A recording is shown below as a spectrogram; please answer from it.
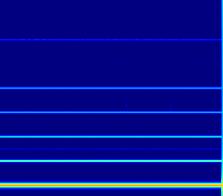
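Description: Steady electronic line-up tone, one pure unchanging pitch, from a broadcast audio feed's test loop that alternates the tone with a synthetic voice ident naming the room's sound channel. It is the signal sent on the feed while nobody is speaking into it.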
